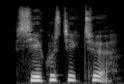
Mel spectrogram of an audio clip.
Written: cirkusdirektør

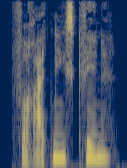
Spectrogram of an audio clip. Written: forretningskvinde

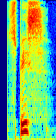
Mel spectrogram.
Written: spids

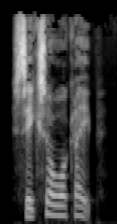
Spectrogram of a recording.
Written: sexovergreb

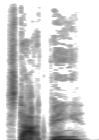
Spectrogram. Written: startpenge

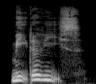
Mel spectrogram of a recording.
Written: metervis

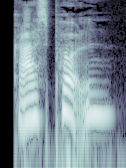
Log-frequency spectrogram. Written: græspollen

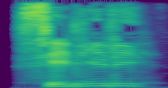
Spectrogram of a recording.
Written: sælgelig

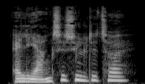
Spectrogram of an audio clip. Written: alliancesyltetøj

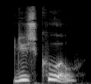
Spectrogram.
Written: lyskurv

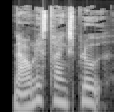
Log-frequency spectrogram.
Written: navlestrengsblod

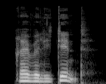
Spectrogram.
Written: revalidend

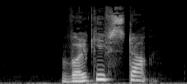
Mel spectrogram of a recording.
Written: Voldgiftsdom

